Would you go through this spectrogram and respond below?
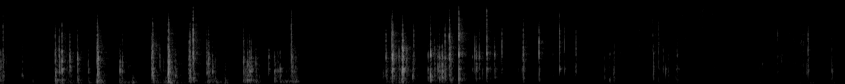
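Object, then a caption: Glossy paper catalog. A wavy page of a glossy paper toy catalog is turned, and fingers rub quickly across the spread. Dense bursts of bright, crisp crinkling and crackling stop for a brief silence, then resume. The clip ends in a longer, hissy rubbing sound.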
